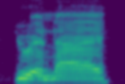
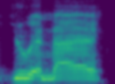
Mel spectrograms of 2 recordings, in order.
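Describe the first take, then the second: No difference in how they are said.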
